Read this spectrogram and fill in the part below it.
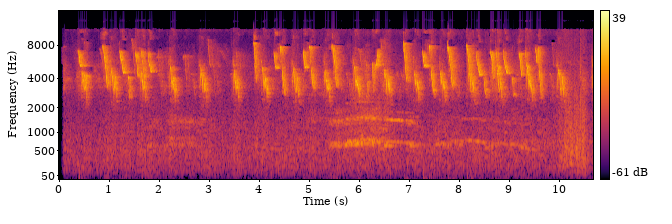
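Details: Saffron finch singing a lot at dawn: bright, sharp chirped notes sliding down from high pitch, delivered in quick bursts nearly two per second, with a faint lower whistling bird in the background.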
